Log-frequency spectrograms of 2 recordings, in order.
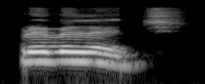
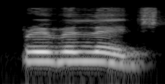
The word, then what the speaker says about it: privilege: प्रीवी, PRIVILI, sorry, LEGE, प्रिविलेज, प्रिविलेज, ठीक है? PRIVILEGE। Privilege. प्रीविलेज नहीं है वो, आप तो विलेज लिख रहे हो ना, विलेज का साउंड अलग है। इट्स नॉट प्रीविलेज, इट्स प्रिविलेज।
